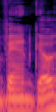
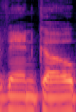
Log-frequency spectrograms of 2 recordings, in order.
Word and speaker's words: Van Gogh: up top i think there's some dispute as to how his name is pronounced i think in america we say van gogh but i think it's actually more like van gogh um just a little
